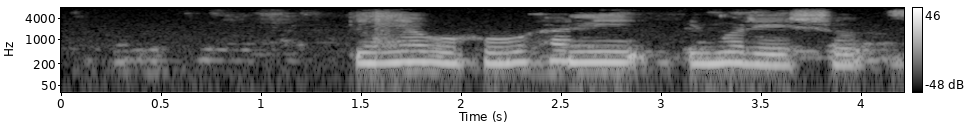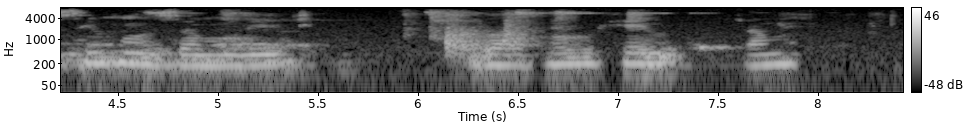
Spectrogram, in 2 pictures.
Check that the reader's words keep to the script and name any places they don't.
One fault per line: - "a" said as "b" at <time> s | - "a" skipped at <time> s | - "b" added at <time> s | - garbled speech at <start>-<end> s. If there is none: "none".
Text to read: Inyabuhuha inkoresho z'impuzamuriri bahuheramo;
- "ni" added at 2.6 s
